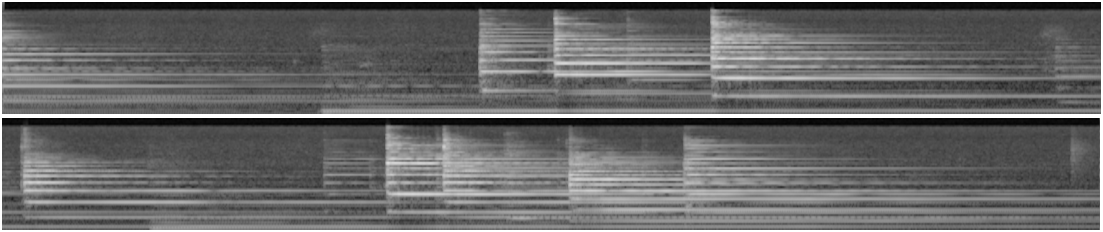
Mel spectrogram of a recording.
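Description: Rancourt Baroco custom electric multi-neck guitar (fretless guitar, bass, fanned-fret baritone and harp strings) played with the fingers: sustained low bass notes that change about a second and a half in and again past the middle, under clusters of plucked, long-ringing higher notes with a harp-like sound.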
